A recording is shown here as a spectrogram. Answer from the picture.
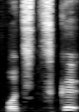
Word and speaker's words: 落ち着く: Like, so that su is like the U almost doesn't happen. It kind of just sku right into the next syllable, which is ku. So you still get that oo sound, but it's like sku.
